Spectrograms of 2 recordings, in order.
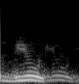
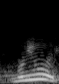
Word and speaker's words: بيوت: ان ضممنا الباء بيوت صحيح، وان كسرنا الباء بيوت يبقى برضو ايه لا تعيب على من قرأها كذا.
